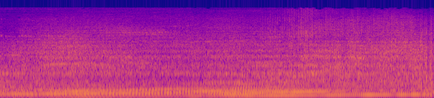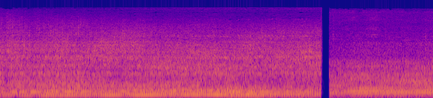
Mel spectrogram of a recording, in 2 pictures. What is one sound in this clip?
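A sports car engine roars loudly past, dropping in pitch as the car slows.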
